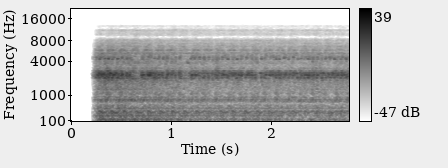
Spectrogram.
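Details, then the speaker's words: Chevy G20 diesel van right after start: steady high squeal over the idle from the fan belt slipping as the alternator works hard to recharge the batteries. "it sounds like a fan belt which it is what matt said it was was the alternator cinching the engine together to try and get the batteries to re-uh recharge right after it starts"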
